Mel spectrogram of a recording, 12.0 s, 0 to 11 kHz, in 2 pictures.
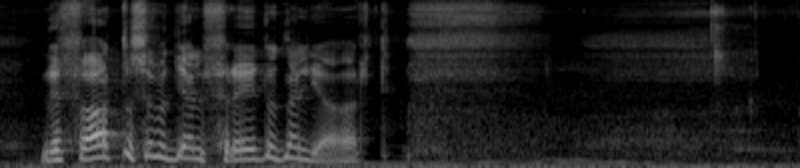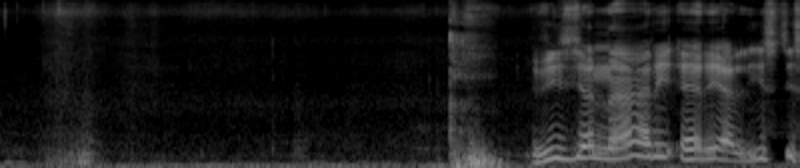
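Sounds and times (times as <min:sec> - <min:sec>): person breathing out: 0:03.0 - 0:05.7, 0:09.4 - 0:09.9.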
